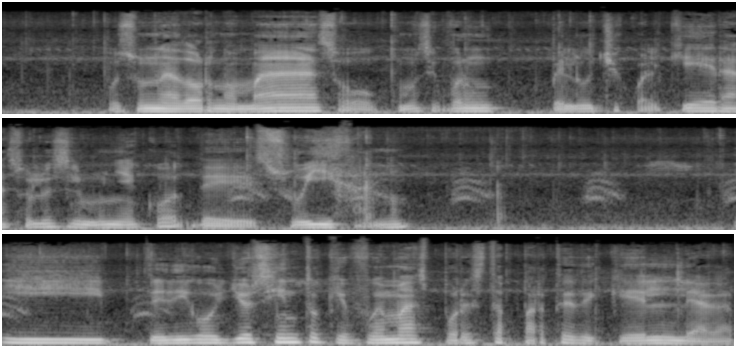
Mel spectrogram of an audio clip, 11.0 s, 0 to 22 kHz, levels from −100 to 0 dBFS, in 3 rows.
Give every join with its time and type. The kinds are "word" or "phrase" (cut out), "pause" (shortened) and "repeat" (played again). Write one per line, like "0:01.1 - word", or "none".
0:04.6 - word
